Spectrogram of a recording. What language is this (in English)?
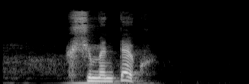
Kabyle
